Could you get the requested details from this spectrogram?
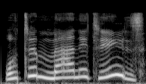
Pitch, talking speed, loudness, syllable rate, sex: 325 Hz, 205 wpm, -12 LUFS, 3.7 syllables/s, female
